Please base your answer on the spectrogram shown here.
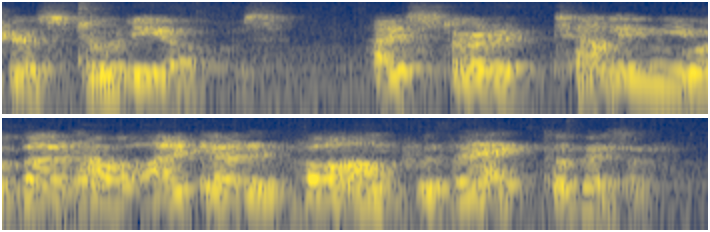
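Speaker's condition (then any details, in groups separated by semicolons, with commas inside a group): Cerebral palsy; quadriplegic, prenatal onset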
